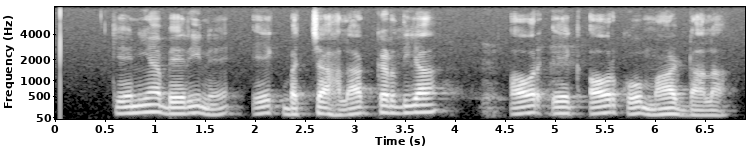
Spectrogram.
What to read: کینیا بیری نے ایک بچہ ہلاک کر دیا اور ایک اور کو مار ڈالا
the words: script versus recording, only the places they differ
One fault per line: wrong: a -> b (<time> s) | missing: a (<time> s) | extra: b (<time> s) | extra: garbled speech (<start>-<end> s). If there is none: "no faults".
no faults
